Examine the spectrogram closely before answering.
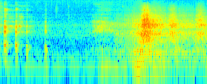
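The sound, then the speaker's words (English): Engines rev at the start of a race: a few sharp knocks open into a loud, swelling roar that surges and then holds steady to the end. “The last race, here we go, get ready to rev them up.”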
